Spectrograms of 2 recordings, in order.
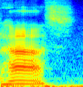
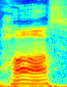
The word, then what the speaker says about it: Haas: If you're going to say what midfield teams at the start of the year, I would have said Haas, or Haas, apparently is how you say it.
